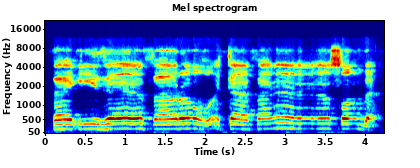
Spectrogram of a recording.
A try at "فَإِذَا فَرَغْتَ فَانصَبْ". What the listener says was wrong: Baik, ya itu baru tawassut ya, belum mengalir banyak. alirkan sempurna Pak. Cuman mungkin perhatian kepada sifat ya. Tapi secara keumuman Bapak makhraj sudah betul ya.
